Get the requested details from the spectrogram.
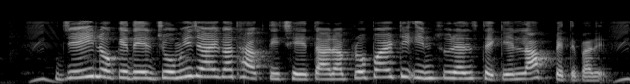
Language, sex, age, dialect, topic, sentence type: Bengali, female, <18, Western, banking, statement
